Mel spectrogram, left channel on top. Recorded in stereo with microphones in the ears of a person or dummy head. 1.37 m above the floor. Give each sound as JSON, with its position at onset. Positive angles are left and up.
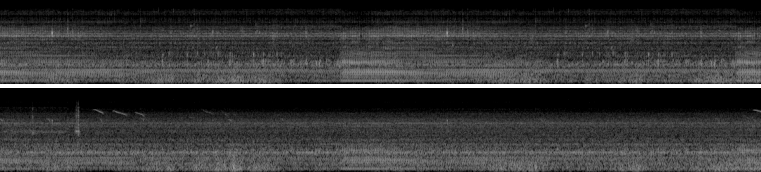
{"t": 0.0, "sound": "a machine running", "side_deg": 55}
